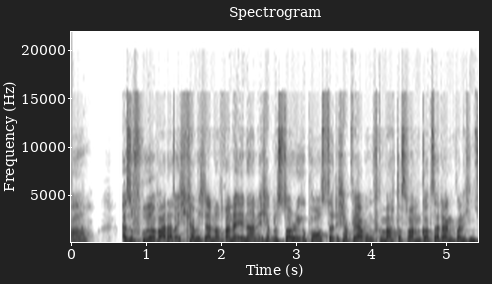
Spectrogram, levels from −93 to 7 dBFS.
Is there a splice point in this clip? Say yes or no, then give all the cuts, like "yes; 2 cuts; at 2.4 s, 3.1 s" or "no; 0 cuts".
yes; 2 cuts; at 1.4 s, 4.1 s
